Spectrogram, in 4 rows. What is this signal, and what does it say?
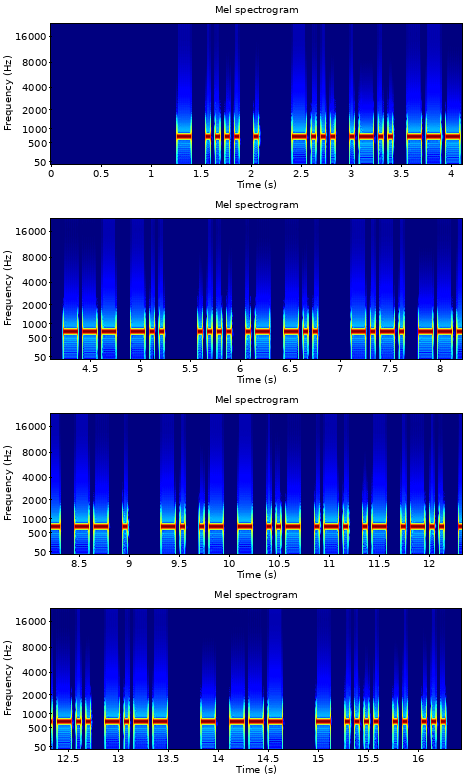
Morse code, heard as a keyed tone, about 25 wpm, 700 Hz. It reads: THE BLOOD HAD COME NATURALLY TO THIS
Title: Sentences from Top 1300 Words 25wpm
